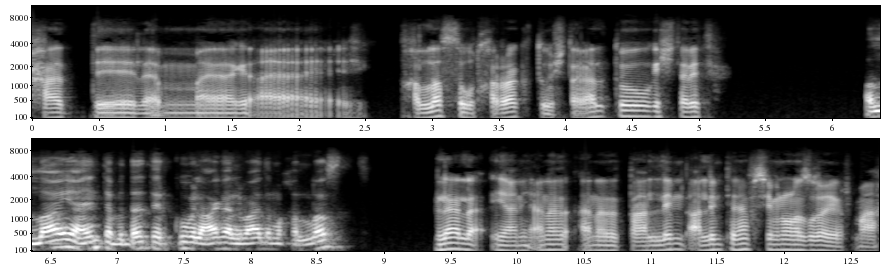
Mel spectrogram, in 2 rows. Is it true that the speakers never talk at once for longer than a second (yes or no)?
yes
